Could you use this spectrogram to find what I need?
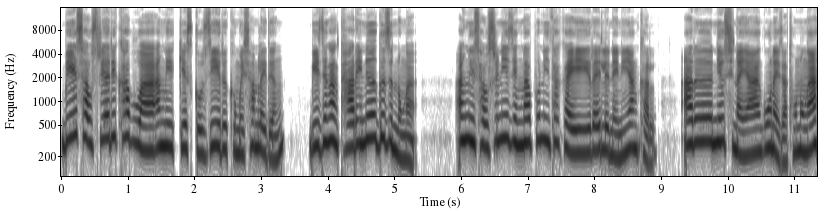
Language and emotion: Bodo, disgusted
